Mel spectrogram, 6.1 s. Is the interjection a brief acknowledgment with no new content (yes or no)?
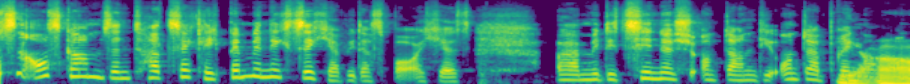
no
